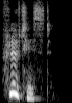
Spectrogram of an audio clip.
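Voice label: "flutist", British English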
